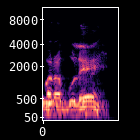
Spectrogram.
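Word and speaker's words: παραβολή: Pronunciation ng parabole.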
